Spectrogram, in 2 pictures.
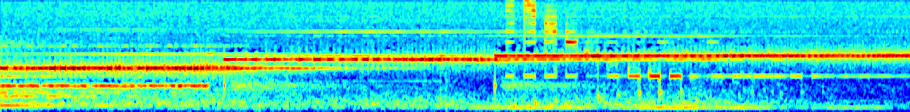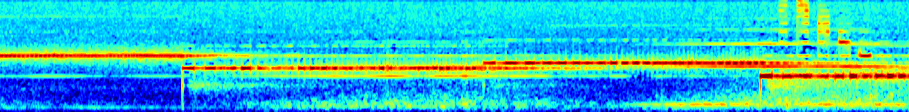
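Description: Slow electronic music plays with long, sustained synth tones.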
